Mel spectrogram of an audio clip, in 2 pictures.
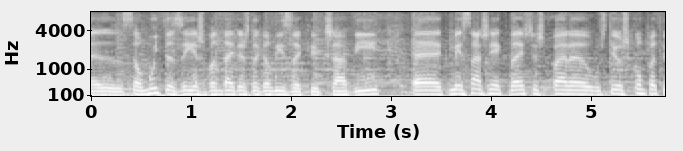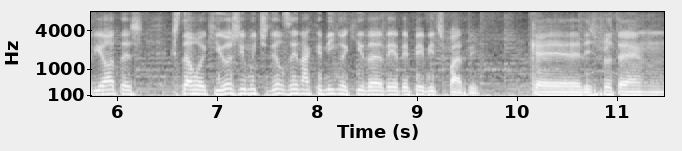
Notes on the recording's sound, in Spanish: Entrevista realizada por Radio Nova Era durante el primer día de festival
